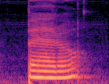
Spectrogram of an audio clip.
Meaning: 1. alternative form of pero 2. spring 3. penis
- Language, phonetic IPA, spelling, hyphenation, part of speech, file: Czech, [ˈpɛːro], péro, pé‧ro, noun, Cs-péro.ogg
